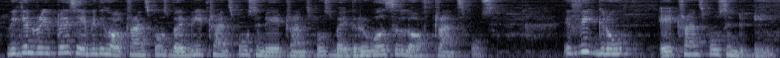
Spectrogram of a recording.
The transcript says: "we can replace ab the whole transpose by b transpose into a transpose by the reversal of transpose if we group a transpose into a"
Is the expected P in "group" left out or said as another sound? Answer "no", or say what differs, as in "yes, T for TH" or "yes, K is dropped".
yes, P is dropped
